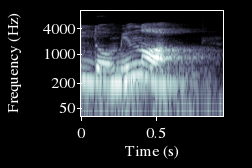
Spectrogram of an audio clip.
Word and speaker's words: dominó: Dominó, o nó é mais forte.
